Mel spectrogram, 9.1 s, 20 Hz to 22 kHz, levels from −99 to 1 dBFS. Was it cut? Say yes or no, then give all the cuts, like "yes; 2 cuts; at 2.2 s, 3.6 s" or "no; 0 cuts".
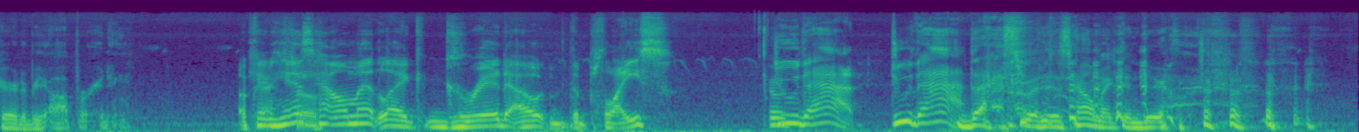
yes; 2 cuts; at 3.7 s, 5.1 s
